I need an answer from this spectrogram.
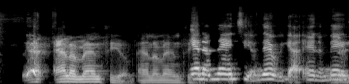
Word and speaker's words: adamantium: Adamantium.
